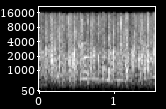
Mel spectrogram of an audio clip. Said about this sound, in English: Thank you so much. Please give a round of applause to Robert Kirkman.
